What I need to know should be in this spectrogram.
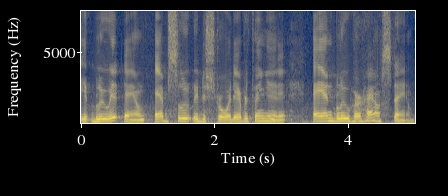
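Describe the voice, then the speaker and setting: This woman talks at a fairly slow pace with a Florida accent. Her voice is fairly low, with ordinary pitch variation. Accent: rural US Southern (Florida). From Florida, Indiantown area. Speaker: local elder sharing memories. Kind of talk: oral history talk. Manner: halting, with many restarts.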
